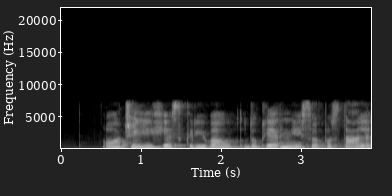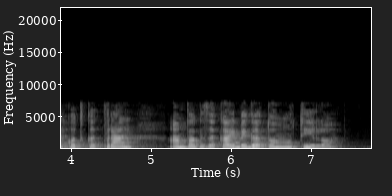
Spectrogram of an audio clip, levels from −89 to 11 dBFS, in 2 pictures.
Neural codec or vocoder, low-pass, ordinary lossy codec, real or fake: codec, 16 kHz, 4 kbps, FreqCodec, larger model; 7.2 kHz; none; fake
